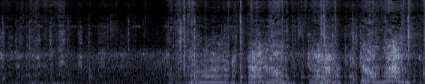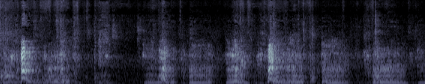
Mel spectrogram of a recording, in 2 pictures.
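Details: Pet Siberian Huskies wrestling roughly, the youngest of the pack among them: after a few quiet seconds, loud rasping growls and barky bursts come in rapid, irregular volleys, with brief pauses between.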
